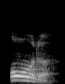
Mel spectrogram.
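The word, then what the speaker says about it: אור: 됐습니다 하야 있다 있다 오르 여기 아 발음 난다 그랬고요 바보 위에 점이 있는 거 오 발음이 된다 그랬습니다 그래서 여기 아오가 합쳐 가지고 오르 요게 빛입니다 빛 빛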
